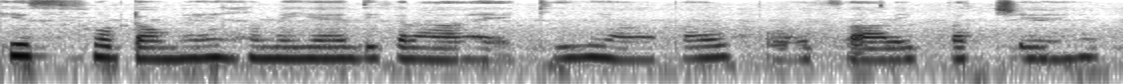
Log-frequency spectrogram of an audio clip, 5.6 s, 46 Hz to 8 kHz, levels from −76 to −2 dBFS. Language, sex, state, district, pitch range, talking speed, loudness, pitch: Hindi, female, Uttar Pradesh, Shamli, 215-230 Hz, 160 wpm, -18 LUFS, 225 Hz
